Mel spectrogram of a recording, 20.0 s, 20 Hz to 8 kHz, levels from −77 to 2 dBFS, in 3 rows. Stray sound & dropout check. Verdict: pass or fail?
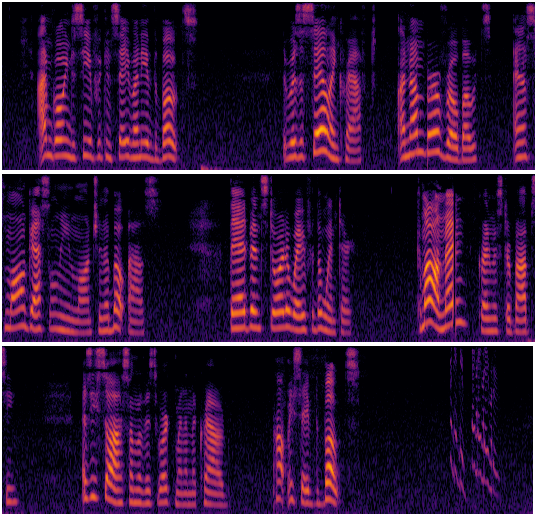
fail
